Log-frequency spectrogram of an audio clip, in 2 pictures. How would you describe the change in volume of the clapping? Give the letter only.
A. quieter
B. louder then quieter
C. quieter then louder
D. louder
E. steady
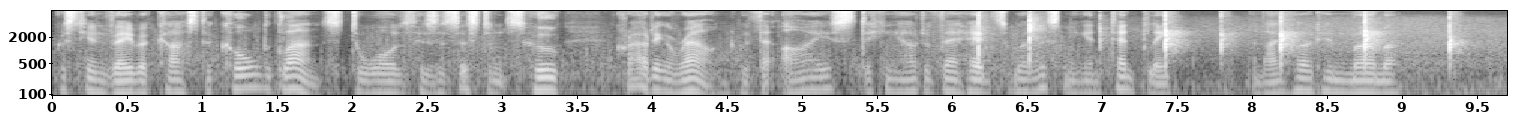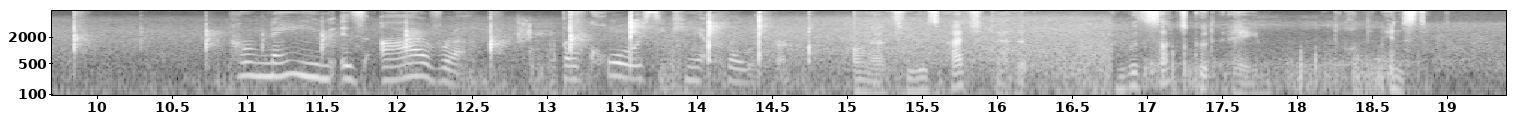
C.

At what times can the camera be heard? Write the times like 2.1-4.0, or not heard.
not heard.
